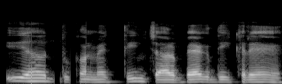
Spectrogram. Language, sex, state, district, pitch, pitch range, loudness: Hindi, male, Bihar, Jahanabad, 115 Hz, 115-135 Hz, -21 LUFS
